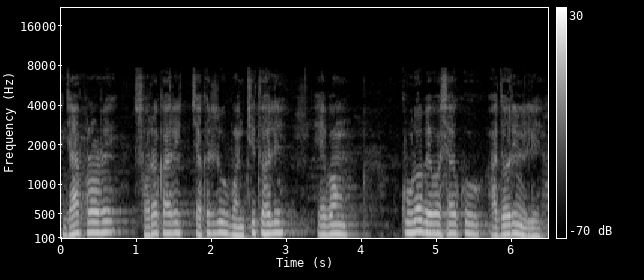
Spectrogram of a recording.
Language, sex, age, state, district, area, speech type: Odia, male, 45-60, Odisha, Boudh, rural, spontaneous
